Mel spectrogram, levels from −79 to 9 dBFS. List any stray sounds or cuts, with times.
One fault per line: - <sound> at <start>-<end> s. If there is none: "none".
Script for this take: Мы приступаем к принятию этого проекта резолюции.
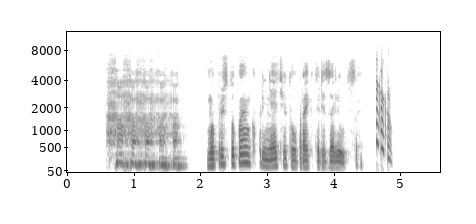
- laugh at 0.6-1.8 s
- chirp at 4.6-4.9 s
